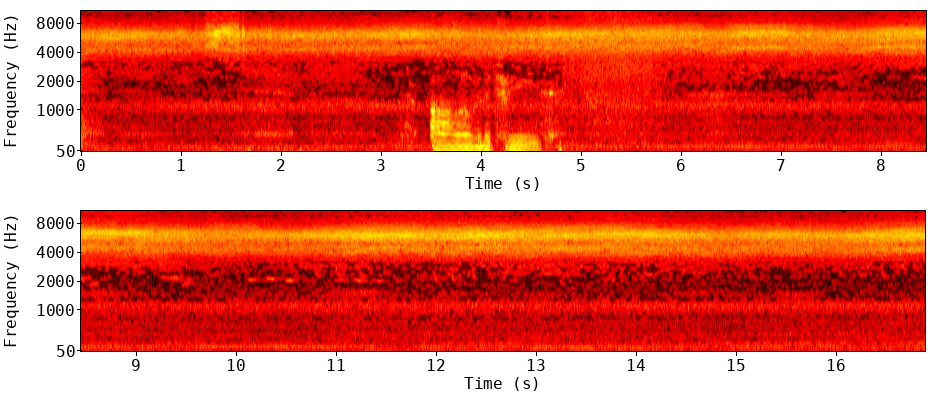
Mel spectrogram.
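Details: In Western Kentucky near Lake Barkley, a dense swarm of periodical cicadas forms a steady, high-pitched, droning whine that never lets up.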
